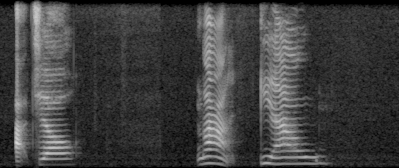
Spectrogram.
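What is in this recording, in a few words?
"chili", Mandarin Chinese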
